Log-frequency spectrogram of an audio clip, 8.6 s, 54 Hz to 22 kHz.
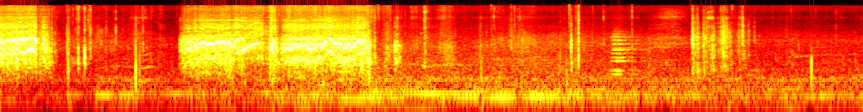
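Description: Cheetah King 1:16 scale RC rock crawler whirring as it drives over gravel, in two bursts: a short one at the start and one about two seconds long shortly after. It then stops, leaving only faint outdoor background.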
